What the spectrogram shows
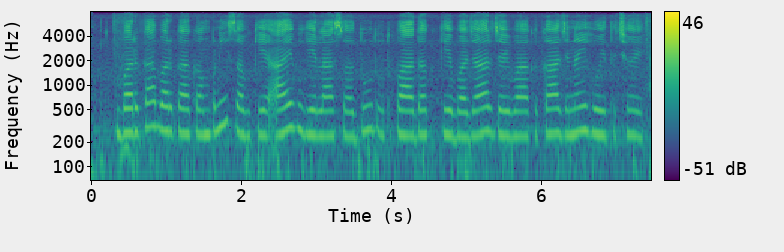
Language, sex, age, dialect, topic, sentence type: Maithili, male, 31-35, Southern/Standard, agriculture, statement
